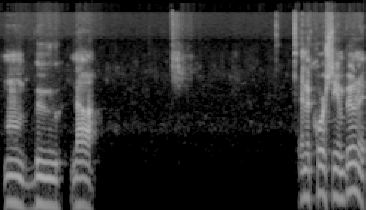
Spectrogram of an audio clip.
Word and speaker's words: mbuna: think we all know how to pronounce imbuna properly boo nah and of course the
